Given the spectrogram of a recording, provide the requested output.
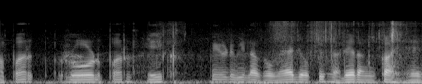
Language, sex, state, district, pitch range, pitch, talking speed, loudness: Hindi, male, Uttar Pradesh, Shamli, 100-110 Hz, 110 Hz, 200 wpm, -23 LUFS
